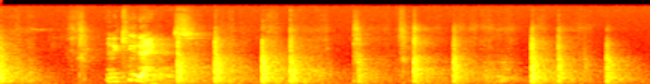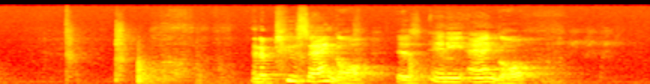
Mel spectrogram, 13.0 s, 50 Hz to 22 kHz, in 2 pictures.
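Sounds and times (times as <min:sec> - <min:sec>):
chalk writing on blackboard: 0:00.0 - 0:01.0, 0:01.8 - 0:06.0, 0:07.7 - 0:08.9.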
